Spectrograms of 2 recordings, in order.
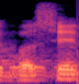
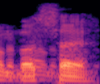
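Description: First: ਬਸੇ with a closed "ay" ending; mistaken e ending. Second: ਬਸੈ with a wide open "eh" ending; ਬਸੈ, last vowel open. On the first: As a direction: end ਬਸੇ on a narrow e. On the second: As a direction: end ਬਸੈ on a broad ai. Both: Shown as a demonstration. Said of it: "ਬਸੇ ਨਹੀਂ ਪੜ੍ਹਨਾ".

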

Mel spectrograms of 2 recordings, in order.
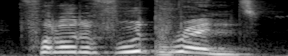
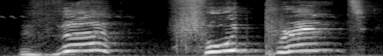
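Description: First: Said in the usual way. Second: FOOTPRINT drawn out very slowly, high and questioning; incredulous echo. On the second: Real, not acted. Player puzzles over the hint's single footprint, slow high incredulous question on FOOTPRINT. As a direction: query THE FOOTPRINT word by word, pitch jumping up.

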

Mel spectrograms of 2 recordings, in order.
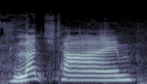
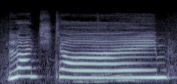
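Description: First: Said in the usual way. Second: High sing-song call. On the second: Real, not acted. Vlogger calls the horses in for lunch. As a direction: call Lunchtime across the field.

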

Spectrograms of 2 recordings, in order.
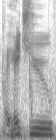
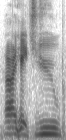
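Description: First: Slow, softer, lower grumble; subdued resentment. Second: Very slow, stretched-out grudge; drawn-out resentment. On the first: Player repeating it to the lurking character, subdued resentment. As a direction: drag it out under your voice. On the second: Player to the lurking game character, drawn-out resentment. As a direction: draw every word out in exasperation. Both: Real, not acted.

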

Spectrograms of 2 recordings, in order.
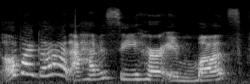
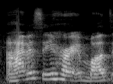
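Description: First: Excited. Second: Said in the usual way. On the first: Retold or imitated. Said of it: "I was like". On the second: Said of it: "excuse me".

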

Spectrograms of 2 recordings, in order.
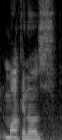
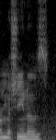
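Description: First: Machinas said MAH-kin-as; first pronunciation. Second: Machinas said ma-SHEEN-as; alternate pronunciation. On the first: Host tries one name for the decks, machinas with a K. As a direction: say machinas with a hard K sound. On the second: Host offers the other name, machinas with SH as in machine. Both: Shown as a demonstration. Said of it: "ma-, machinas or machinas".

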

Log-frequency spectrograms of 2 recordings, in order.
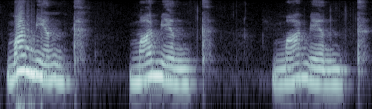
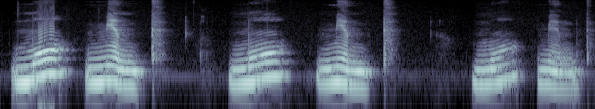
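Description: First: Момент said as "ma-MYENT", joined up; unstressed O as A. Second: Момент said syllable by syllable with a full O; spelled-out pronunciation. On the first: Teacher shows learners how we pronounce Момент, O like A. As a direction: turn the O of Момент into an A. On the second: Teacher sounds out Момент for learners, full O in first syllable. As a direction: pronounce Момент as written, with a clear O. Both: Shown as a demonstration. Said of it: "we pronounce like a".

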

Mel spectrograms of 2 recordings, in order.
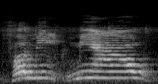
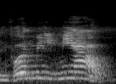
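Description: First: Formal meow said very slowly, drawn out; slow teaching take; slow demo. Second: Said in the usual way. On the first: Shown as a demonstration. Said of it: "teaching the word formal meow". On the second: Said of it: "repeated at normal pace".

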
